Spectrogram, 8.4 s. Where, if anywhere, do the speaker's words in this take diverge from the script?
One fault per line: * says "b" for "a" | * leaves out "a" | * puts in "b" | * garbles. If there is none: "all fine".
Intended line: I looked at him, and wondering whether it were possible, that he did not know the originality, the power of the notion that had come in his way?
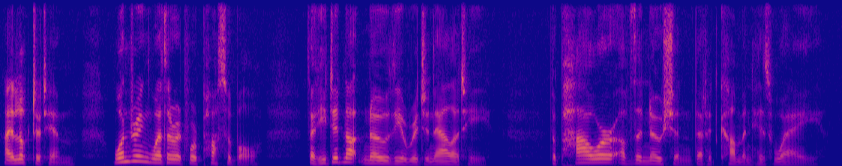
* leaves out "and"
